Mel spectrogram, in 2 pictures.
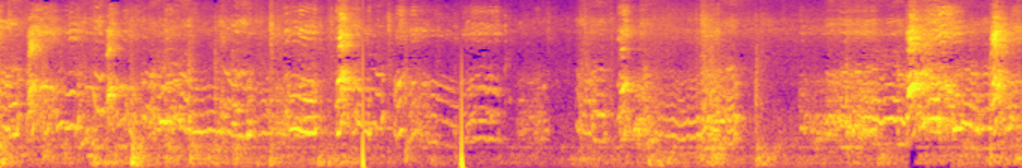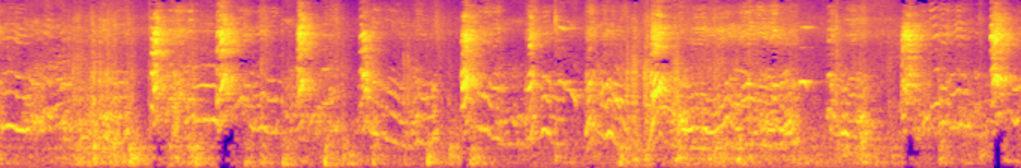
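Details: Boston Terrier; bark; waking its owner up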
